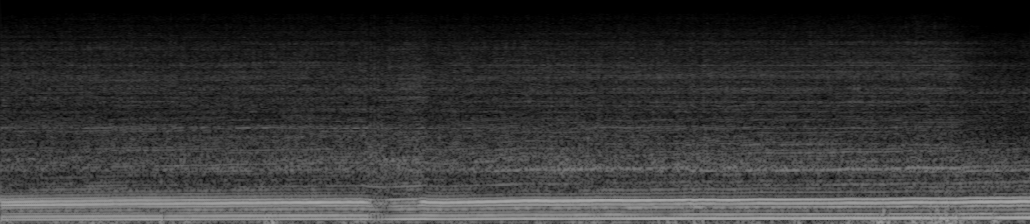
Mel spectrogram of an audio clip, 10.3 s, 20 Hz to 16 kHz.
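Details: 1976 Honda Z50J1 Monkey, long troubled by poor running, now idles after work on ignition timing, points and coil. The small single holds an even, steady beat with a smooth tone and no stumbles: a normal, healthy idle.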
